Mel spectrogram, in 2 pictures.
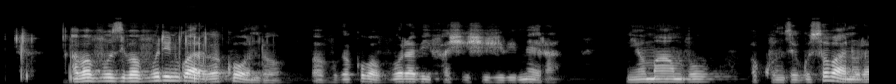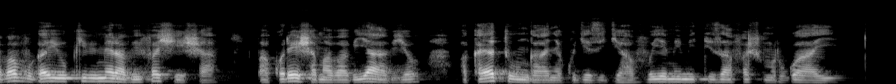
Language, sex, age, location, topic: Kinyarwanda, male, 18-24, Huye, health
